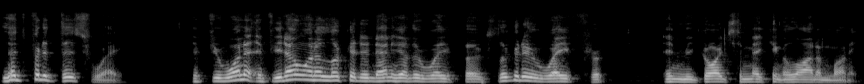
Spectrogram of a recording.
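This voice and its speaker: A man hosting a podcast about the music business, rambling and animated as he gives advice, with a rough voice. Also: mid-range voice, a little fast. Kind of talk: casual advice chat.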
